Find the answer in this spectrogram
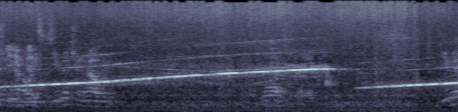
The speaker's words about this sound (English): So during the post-game press conference, head coach Matt LaFleur was talking about it, and an alarm sounded.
